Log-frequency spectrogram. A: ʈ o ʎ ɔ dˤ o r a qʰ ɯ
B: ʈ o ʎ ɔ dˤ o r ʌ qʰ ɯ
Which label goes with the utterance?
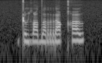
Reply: A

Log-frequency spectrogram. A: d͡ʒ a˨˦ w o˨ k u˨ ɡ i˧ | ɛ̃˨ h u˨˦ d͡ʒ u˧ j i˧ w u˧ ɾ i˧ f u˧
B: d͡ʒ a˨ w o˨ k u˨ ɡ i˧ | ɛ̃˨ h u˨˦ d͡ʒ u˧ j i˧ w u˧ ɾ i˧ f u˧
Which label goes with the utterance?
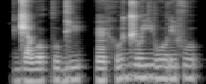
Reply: B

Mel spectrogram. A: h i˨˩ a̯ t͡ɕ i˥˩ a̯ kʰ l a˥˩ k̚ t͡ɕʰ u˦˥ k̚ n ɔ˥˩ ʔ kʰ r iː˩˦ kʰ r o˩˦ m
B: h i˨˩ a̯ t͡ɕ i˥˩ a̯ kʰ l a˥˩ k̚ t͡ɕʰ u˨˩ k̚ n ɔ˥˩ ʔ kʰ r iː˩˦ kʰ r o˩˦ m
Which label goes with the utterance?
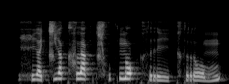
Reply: A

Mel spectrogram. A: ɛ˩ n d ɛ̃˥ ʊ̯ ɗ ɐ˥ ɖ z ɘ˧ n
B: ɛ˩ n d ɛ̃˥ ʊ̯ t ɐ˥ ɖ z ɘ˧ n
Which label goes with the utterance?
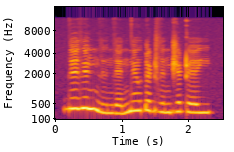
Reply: A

